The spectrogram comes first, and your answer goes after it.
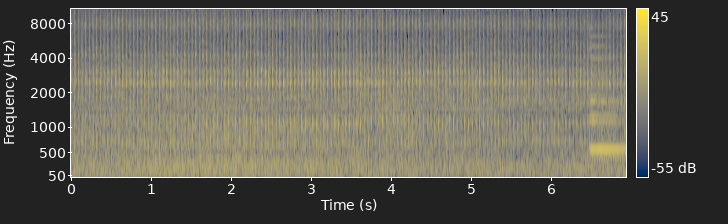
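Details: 1995 Honda Passport (rebadged Isuzu Rodeo) 3.2 V6: fast steady tapping at idle, three or four a second, over a clattery engine, ongoing for a while; owner suspected exhaust leak but fears worse.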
